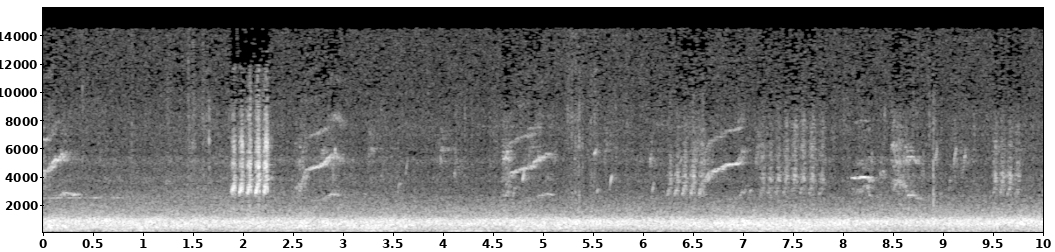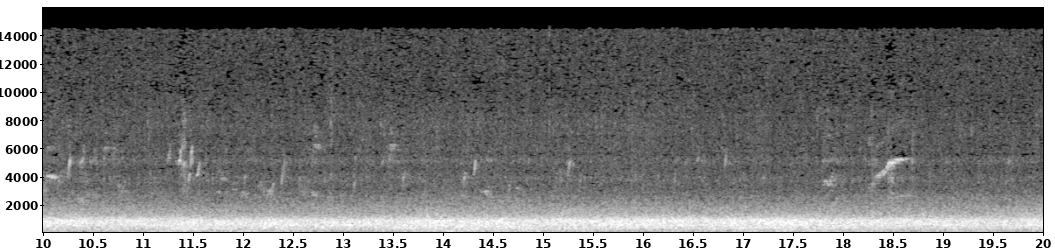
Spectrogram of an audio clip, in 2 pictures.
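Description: Small birds giving short rising chirps scattered throughout, with a few quick trills of rapidly repeated notes, over a steady rushing background noise that is the loudest thing heard.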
